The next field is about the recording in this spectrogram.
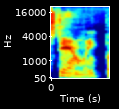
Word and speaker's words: Stantley: And I know it might be pronounced Stanley, but I'm pronouncing it Stantley because it's spelled wrong.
